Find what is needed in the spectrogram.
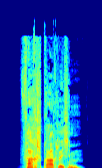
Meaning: strong dative masculine/neuter singular of fachsprachlich
- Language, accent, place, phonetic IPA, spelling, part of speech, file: German, Germany, Berlin, [ˈfaxˌʃpʁaːxlɪçm̩], fachsprachlichem, adjective, De-fachsprachlichem.ogg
